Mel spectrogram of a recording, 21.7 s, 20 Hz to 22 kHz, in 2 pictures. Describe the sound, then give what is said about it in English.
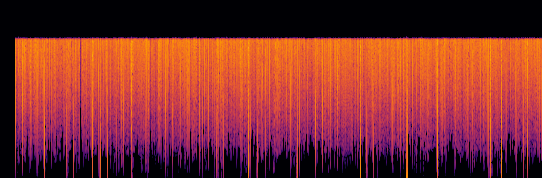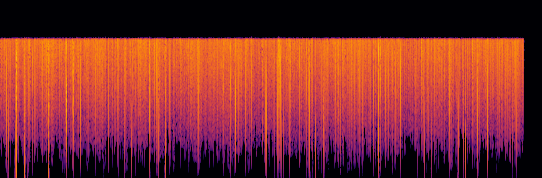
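Continuous sizzling, crackling static runs throughout, peppered with dense, irregular pops and clicks like frying bacon, steady and fairly loud with no voices. The sound is sonified internet traffic from three weeks of May 2020 lockdown. “Finally, here is 3 weeks of glorious May 2020 lockdown traffic. Enjoy in the knowledge that when you fry bacon, you may in fact be hearing bots and bad actors in the sizzle and the pops.”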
